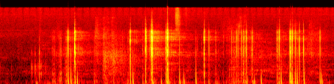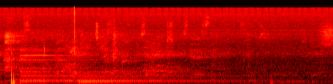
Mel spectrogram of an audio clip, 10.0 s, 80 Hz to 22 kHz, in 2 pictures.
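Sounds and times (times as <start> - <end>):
microphone handling knocks and pops: 0.6 - 5.3.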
